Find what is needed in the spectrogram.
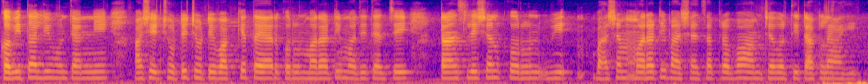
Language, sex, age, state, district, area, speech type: Marathi, female, 18-30, Maharashtra, Buldhana, rural, spontaneous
